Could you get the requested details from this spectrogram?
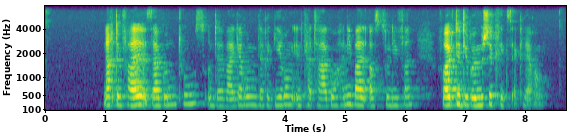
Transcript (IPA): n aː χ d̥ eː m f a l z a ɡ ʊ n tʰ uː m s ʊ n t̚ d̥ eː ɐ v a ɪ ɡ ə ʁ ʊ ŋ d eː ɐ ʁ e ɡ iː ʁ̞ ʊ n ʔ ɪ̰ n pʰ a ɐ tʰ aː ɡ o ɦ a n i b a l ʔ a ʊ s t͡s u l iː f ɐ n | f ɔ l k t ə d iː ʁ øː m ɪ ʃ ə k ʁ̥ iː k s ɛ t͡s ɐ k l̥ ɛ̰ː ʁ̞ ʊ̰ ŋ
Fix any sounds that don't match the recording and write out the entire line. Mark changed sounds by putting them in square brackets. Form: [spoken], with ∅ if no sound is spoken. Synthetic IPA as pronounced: n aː χ d̥ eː m f a l z a ɡ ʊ n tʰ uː m s ʊ n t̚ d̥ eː ɐ v a ɪ ɡ ə ʁ ʊ ŋ d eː ɐ ʁ e ɡ iː ʁ̞ ʊ [ŋ] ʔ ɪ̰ n [kʰ] a ɐ tʰ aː ɡ o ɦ a n i b a l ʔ a ʊ s t͡s u l iː f ɐ n | f ɔ l k t ə d iː ʁ øː m ɪ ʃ ə k ʁ̥ iː k s ɛ [∅] ɐ k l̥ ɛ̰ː ʁ̞ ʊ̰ ŋ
